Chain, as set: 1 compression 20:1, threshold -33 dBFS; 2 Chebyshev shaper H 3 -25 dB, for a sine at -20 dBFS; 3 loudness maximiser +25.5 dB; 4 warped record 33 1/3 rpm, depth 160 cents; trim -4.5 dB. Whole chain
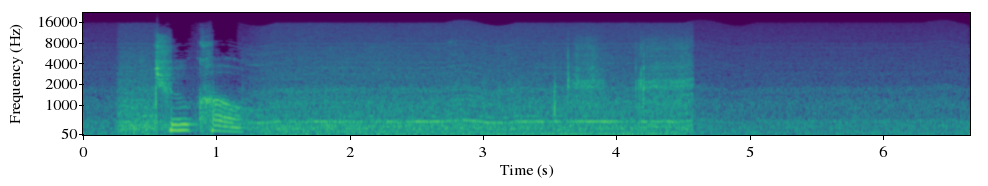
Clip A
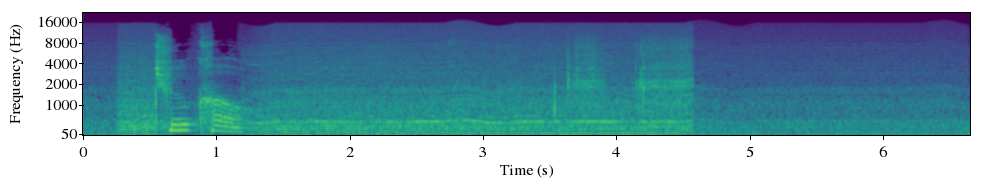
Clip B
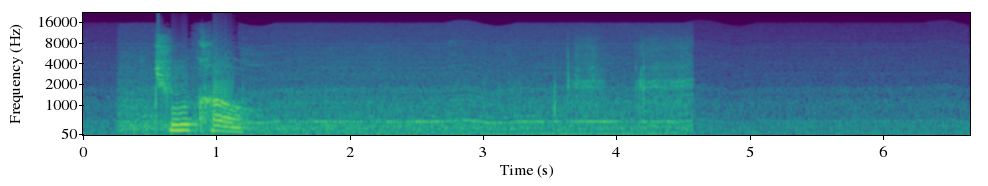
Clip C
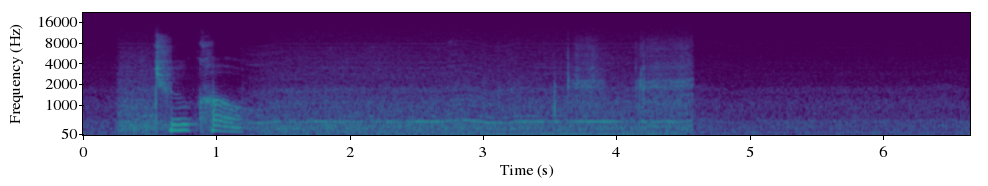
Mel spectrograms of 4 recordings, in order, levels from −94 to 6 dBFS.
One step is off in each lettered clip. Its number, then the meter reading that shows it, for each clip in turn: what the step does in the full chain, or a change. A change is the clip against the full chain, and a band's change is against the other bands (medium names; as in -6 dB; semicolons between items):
2, loudness change +1.5 LU; 1, crest factor change -4.0 dB; 3, crest factor change +6.0 dB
